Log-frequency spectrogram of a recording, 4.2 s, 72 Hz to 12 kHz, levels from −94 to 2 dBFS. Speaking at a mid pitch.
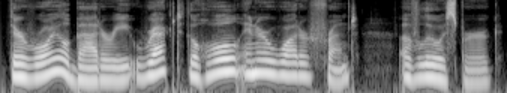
Yes: medium, 180 Hz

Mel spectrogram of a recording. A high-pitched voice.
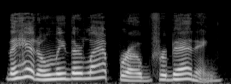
Yes: high, 235 Hz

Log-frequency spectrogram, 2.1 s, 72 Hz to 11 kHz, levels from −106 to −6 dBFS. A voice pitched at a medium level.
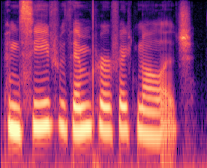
No: high, 230 Hz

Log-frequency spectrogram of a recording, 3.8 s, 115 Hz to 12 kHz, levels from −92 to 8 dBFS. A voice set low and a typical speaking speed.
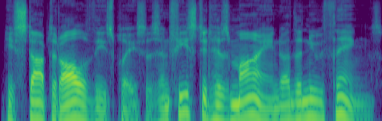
No: low, 105 Hz; fast, 235 wpm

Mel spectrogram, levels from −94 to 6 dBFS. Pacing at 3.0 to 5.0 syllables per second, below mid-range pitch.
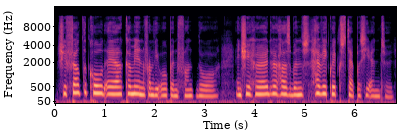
No: 4.6 syllables/s; high, 225 Hz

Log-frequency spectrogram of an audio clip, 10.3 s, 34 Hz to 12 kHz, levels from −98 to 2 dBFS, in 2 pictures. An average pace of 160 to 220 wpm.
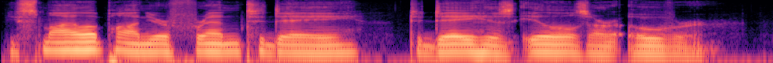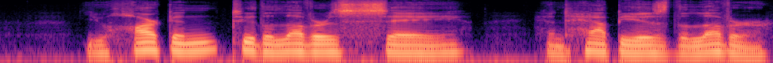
No: average, 140 wpm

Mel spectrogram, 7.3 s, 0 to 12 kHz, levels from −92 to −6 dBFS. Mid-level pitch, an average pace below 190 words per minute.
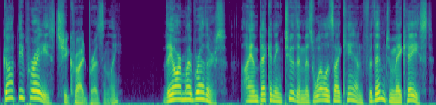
No: medium, 150 Hz; fast, 205 wpm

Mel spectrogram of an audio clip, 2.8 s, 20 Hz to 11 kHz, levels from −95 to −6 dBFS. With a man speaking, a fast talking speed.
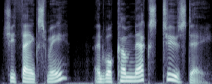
No: male; average, 170 wpm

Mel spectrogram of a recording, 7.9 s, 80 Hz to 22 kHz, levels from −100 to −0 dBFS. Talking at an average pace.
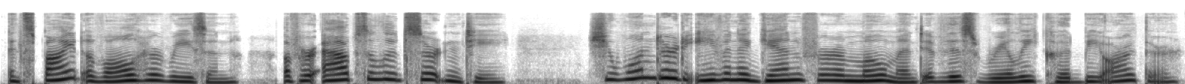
Yes: average, 175 wpm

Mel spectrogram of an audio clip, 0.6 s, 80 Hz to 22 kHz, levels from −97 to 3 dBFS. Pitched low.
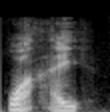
No: medium, 160 Hz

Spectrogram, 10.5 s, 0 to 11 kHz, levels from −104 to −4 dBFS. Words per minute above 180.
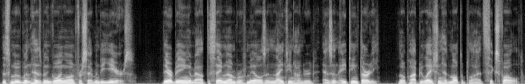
No: average, 170 wpm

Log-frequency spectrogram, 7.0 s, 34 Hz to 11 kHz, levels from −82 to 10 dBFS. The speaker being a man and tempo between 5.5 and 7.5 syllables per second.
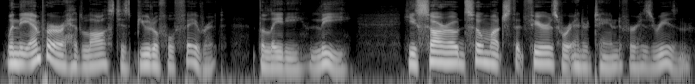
Yes: male; 5.8 syllables/s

